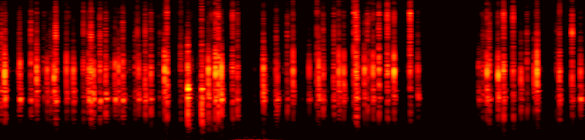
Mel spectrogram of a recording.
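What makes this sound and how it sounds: A lit mechanical keyboard with an aluminum case and plastic keycaps is typed on with fingertips, producing fast, bright, dry clicking keystrokes with almost no low end. The typing runs in quick bursts, briefly pauses, then resumes near the end.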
